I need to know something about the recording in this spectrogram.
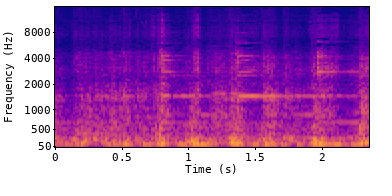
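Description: Santali folk dance music with steady, loud drumming.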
